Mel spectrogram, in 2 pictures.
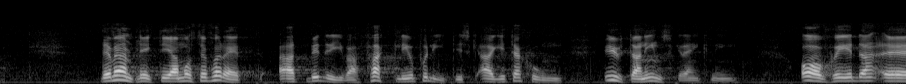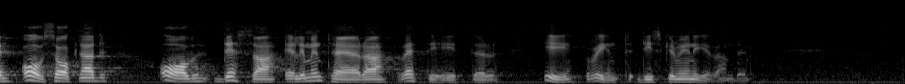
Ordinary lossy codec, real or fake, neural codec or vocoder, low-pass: none; real; none; 7.2 kHz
